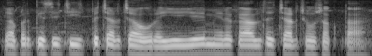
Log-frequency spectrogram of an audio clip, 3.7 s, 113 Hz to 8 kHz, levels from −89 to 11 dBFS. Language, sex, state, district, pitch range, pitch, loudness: Hindi, male, Madhya Pradesh, Bhopal, 130-140 Hz, 135 Hz, -17 LUFS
